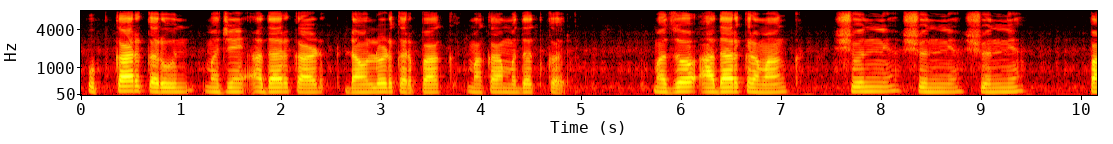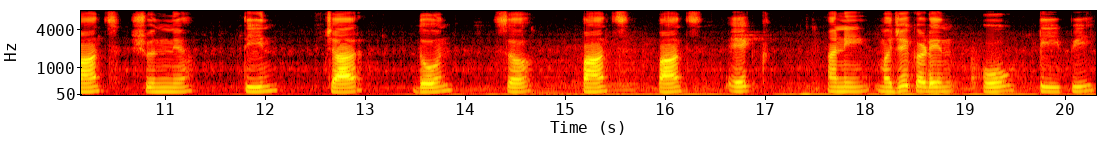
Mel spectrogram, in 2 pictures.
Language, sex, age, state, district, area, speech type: Goan Konkani, male, 18-30, Goa, Salcete, rural, read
